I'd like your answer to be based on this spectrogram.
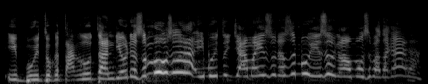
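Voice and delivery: high-pitched, climbing preacher's rush; excited full-force preaching. Acted. Preacher telling how the woman was healed, excited preaching. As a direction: build to a loud, high peak.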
